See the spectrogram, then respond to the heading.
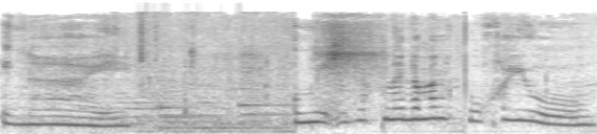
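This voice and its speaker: A woman's voice: on the high side, animated, extremely slow, loud music behind the voice. A woman playing a sorrowful, devout and steadfast widow in a Filipino radio drama, earnest and plaintive. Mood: sad, hopeful.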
